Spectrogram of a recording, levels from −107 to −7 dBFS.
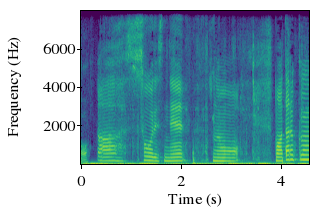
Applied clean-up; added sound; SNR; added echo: neural mask model Resemble Enhance denoiser.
